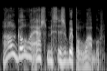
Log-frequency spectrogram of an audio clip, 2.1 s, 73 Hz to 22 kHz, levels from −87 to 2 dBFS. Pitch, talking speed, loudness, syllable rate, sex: 180 Hz, 140 wpm, -18 LUFS, 4.1 syllables/s, male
